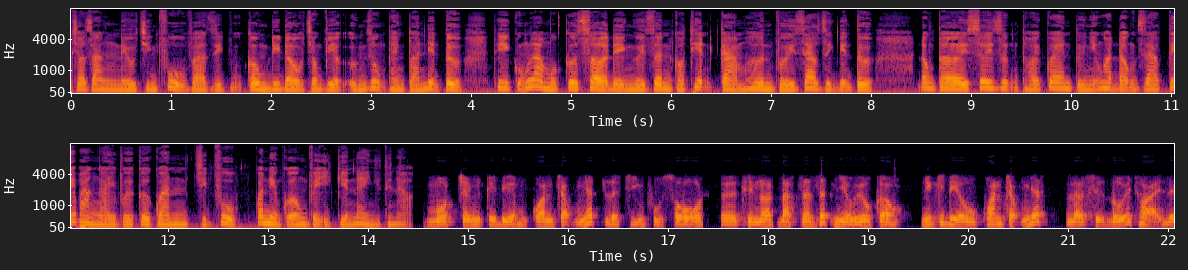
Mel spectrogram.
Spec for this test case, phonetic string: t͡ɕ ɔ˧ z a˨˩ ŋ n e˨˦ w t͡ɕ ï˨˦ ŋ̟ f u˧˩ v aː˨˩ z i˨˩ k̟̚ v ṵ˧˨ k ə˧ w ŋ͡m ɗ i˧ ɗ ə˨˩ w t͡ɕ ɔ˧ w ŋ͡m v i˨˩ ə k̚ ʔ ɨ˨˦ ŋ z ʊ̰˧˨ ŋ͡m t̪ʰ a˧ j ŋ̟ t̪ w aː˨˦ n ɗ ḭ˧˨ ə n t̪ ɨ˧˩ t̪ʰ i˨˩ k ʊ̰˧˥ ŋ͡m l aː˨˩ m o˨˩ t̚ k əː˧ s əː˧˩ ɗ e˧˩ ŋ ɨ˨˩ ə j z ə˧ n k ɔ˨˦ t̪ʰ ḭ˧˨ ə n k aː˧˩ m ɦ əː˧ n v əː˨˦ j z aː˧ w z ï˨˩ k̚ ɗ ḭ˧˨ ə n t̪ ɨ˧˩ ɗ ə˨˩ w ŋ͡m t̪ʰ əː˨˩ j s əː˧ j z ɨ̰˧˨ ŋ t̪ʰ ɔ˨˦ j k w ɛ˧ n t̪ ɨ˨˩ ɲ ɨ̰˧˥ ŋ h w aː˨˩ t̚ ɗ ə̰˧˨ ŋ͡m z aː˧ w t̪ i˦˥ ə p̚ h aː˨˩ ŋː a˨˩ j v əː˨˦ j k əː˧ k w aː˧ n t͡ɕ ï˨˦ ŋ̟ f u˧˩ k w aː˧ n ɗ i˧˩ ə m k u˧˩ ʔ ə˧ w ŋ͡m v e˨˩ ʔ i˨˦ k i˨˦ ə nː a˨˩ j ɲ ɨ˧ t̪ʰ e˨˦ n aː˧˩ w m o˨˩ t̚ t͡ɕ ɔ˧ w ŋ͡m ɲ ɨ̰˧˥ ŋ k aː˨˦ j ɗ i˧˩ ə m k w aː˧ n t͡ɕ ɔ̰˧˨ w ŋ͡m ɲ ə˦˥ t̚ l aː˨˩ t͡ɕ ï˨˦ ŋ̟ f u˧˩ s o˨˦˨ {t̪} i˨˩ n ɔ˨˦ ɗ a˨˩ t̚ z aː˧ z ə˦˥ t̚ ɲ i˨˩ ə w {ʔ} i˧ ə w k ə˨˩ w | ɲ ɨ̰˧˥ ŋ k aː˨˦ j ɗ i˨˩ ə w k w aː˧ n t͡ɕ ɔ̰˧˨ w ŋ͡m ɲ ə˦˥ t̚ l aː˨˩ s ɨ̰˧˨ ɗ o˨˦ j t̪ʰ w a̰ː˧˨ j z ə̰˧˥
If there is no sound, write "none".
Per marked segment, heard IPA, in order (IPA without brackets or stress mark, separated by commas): t̪ʰ, ʔ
